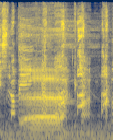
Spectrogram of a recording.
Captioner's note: dumbfounded sounds; herb laughs; laugh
